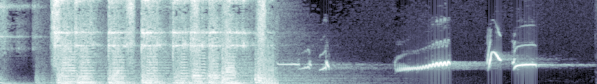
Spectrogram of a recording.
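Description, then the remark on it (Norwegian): A loud, dense musical burst gives way to a thrush (a song thrush or blackbird) singing: a few clear, fluting whistled phrases, fairly loud, separated by short pauses and fading at the end. “det er faktisk Miljødirektoratet som nå åpner opp for jakt på måltrost og svarttrost”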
